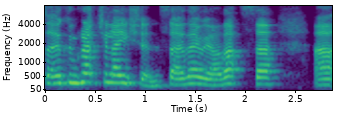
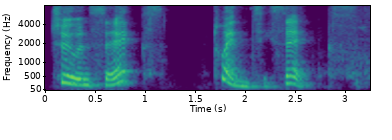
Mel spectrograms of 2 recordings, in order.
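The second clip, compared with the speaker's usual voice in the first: bingo caller; much slower than usual. Acted. Calls bingo numbers.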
